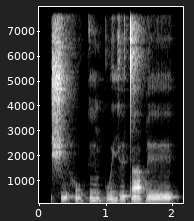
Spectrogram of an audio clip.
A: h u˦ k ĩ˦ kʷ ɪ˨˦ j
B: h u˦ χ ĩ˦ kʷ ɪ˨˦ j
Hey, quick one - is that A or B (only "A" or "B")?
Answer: A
